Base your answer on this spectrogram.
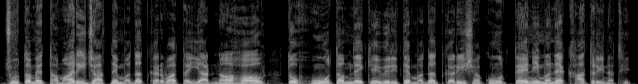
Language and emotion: Gujarati, disgusted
